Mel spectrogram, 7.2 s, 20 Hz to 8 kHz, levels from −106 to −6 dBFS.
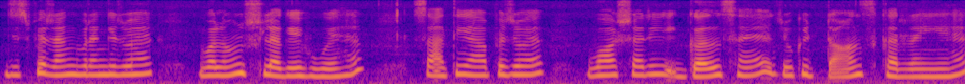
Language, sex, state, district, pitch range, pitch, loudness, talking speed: Hindi, female, Bihar, Gopalganj, 235-270 Hz, 255 Hz, -40 LUFS, 200 wpm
